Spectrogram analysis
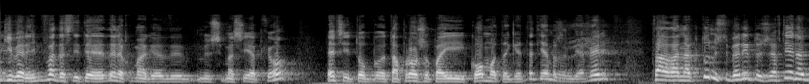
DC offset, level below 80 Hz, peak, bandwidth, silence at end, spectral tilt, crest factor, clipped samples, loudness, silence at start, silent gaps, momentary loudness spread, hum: under 0.1%; -50 dBFS; -6 dBFS; 11 kHz; 0 s; -5.5 dB/octave; 10 dB; under 0.1%; -17 LUFS; 0 s; none; 7 LU; none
